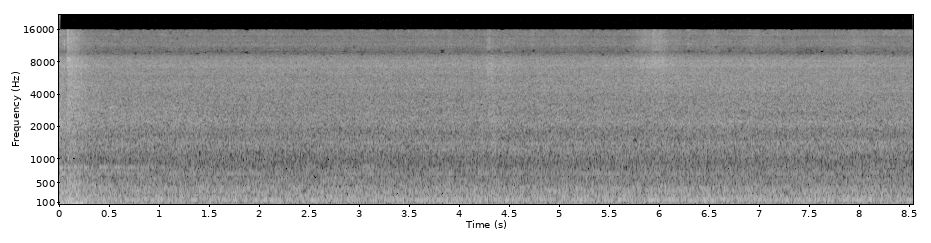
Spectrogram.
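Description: Steady low hum and rumble inside a subway car standing at a platform, with one short thump right at the start.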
